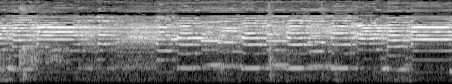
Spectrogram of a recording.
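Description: A car horn blares in one long, unbroken honk lasting several seconds, loud, over a steady rush of background noise.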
